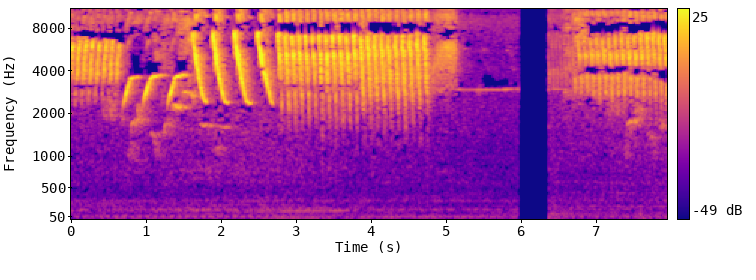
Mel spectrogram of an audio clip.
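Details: Timbrado Español canary training song: short trills and a burst of swooping downward notes lead into a long, rapid, even high trill that fades, a brief break, then a further fast trill.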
